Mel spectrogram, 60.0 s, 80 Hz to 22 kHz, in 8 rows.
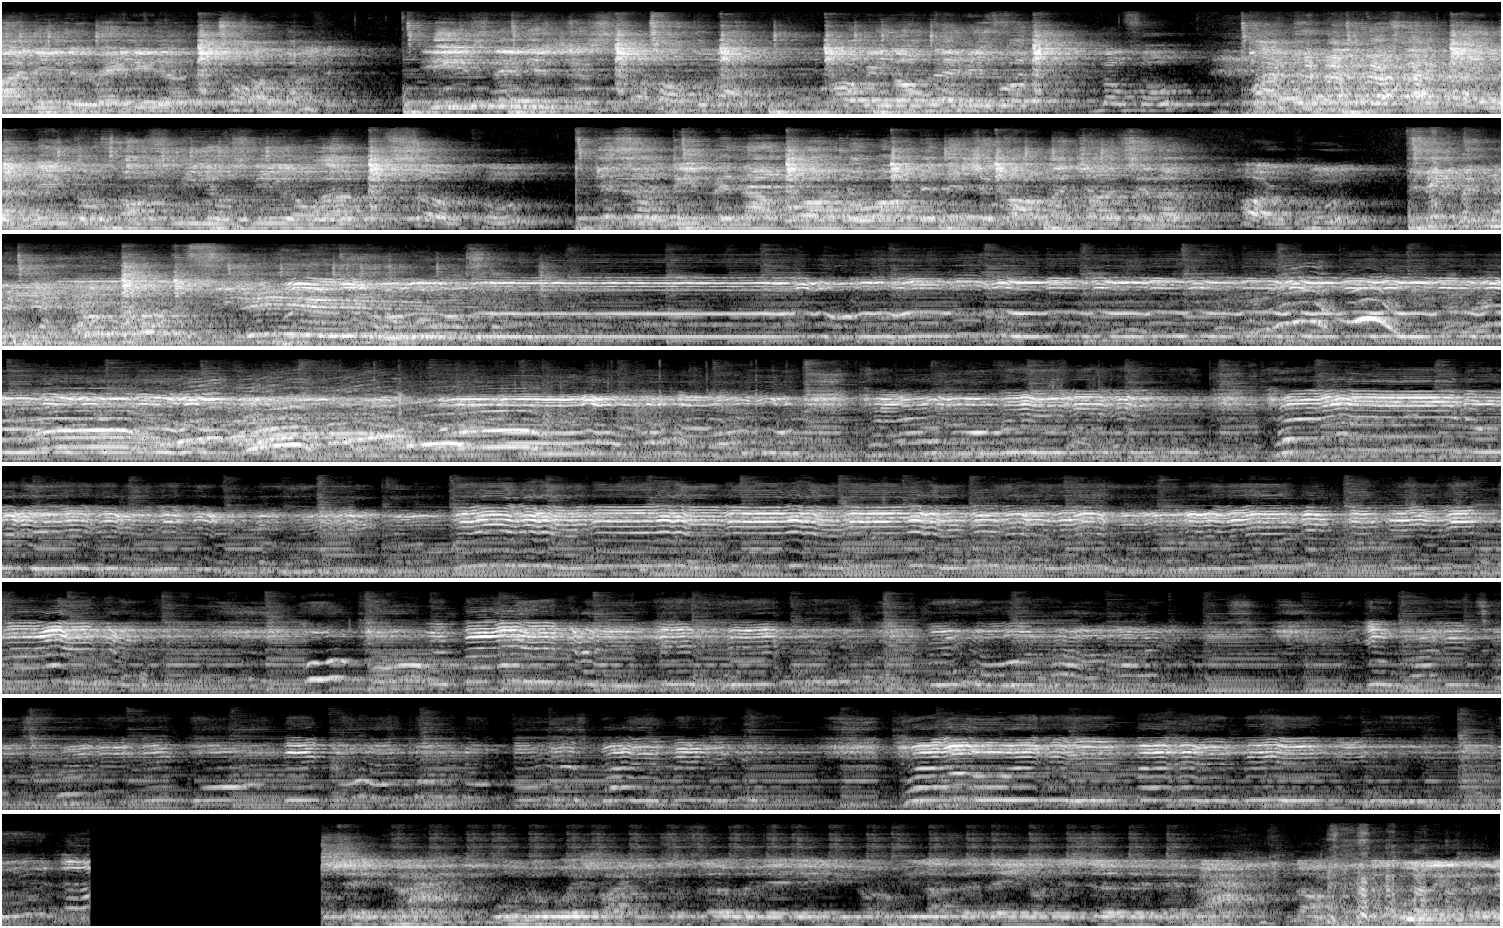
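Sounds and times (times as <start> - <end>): acoustic guitar: 0.0 - 52.9, 54.1 - 59.9
woman singing: 2.0 - 5.4, 6.2 - 9.2, 14.6 - 52.9.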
